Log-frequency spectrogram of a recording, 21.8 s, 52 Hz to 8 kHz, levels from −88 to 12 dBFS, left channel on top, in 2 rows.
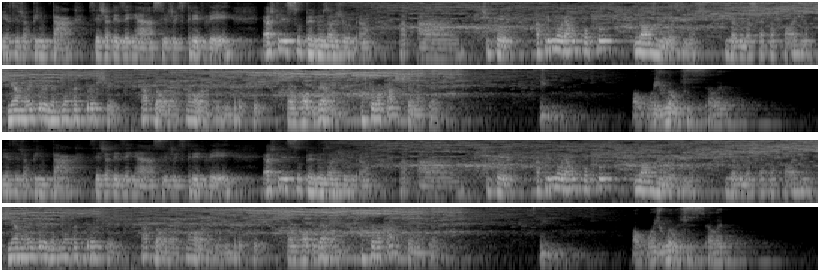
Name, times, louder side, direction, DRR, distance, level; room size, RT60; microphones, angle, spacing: voice 1, 0.0-3.2 3.5-8.1 8.4-12.5 12.7-14.4 14.7-16.7 19.6-19.9, left 4 dB, 70° left, 0.5 m, -30 dB
sound 1, 4.4-18.4 19.8-19.9, left 2 dB, 10° left, 1.0 m, -34 dB
voice 2, 18.0-18.3 19.3-20.5, right 2 dB, 50° right, 1.1 m, -39 dB
10.5 x 5.6 x 8.4 m
head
